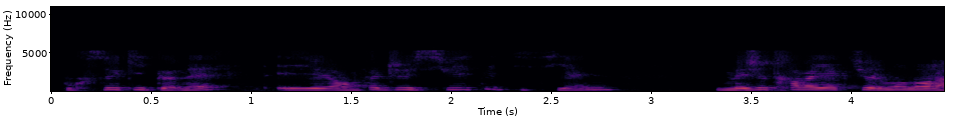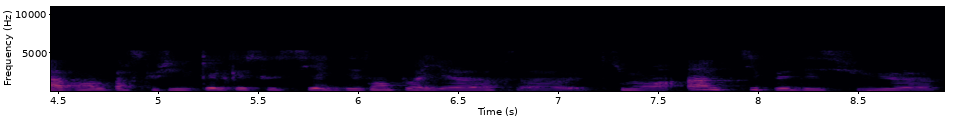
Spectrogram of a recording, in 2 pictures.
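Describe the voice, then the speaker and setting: A woman's voice: mid-range voice, steady tone, fairly quick, dull audio. A woman of twenty-seven from Belgium, chatting casually to viewers as a beginner vlogger during an unboxing. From Belgium, Charleroi region.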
